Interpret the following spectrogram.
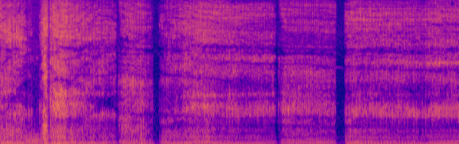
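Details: Continuous low, growling tiger roars with rich harmonics, broken only by a few brief pauses, keeping up a steady rumbling over seven seconds.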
